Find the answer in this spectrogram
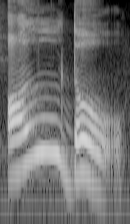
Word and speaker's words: although: কালারে বানানটা করা আছে এ এল টি এইচ O Yuji H অলদো উচ্চারণ হচ্ছে অলদো যার অর্থ হবে যদিও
